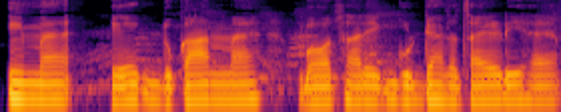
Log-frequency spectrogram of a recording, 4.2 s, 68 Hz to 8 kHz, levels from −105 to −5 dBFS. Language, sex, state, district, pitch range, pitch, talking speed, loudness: Marwari, male, Rajasthan, Nagaur, 110-115 Hz, 115 Hz, 130 wpm, -30 LUFS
